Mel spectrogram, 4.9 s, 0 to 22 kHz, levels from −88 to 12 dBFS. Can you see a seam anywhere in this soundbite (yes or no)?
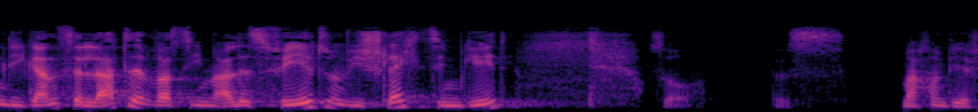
yes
